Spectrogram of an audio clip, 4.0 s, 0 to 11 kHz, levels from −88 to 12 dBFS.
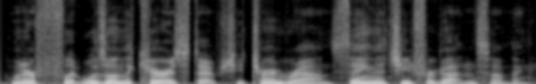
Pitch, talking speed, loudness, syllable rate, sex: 155 Hz, 255 wpm, -16 LUFS, 6.2 syllables/s, male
